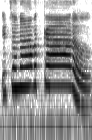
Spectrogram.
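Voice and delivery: high, slow, drawn-out meme voice; Vine quote. Retold or imitated. Friend riffing on Colorado with a Vine, high drawn-out quote. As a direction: stretch it out high like the viral clip.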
